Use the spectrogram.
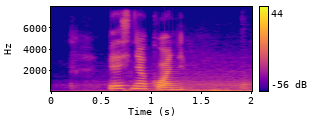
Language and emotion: Russian, neutral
